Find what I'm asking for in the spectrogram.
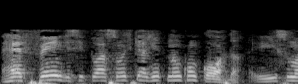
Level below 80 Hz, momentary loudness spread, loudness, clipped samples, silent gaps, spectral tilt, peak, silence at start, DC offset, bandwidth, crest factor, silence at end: -30 dBFS; 9 LU; -19 LUFS; under 0.1%; none; -7 dB/octave; -4 dBFS; 0 s; 0.2%; 5.4 kHz; 16 dB; 0 s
